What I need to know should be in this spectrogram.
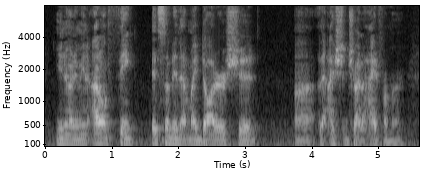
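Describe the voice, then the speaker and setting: A man with an American accent, fairly low in pitch, at a fairly quick pace with fairly even intonation, amid audible room echo. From California. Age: 40s. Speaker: podcast host. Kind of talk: casual chat. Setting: at the guest's home.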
